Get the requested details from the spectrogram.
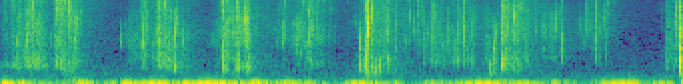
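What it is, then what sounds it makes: Foam bead slime. A bamboo fork is poked repeatedly into a blue foam bead slime patch on a white plate, leaving the surface dimpled. Each poke brings a burst of soft, bright crunching and crackling as the beads squish and pop, then a short quiet before the next.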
